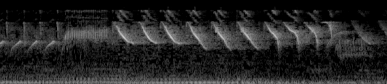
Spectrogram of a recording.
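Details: A canary sings a long rolling series of high, quickly falling whistled notes, about four per second, over a soft low hum; a recording used to train and lure other canaries.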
